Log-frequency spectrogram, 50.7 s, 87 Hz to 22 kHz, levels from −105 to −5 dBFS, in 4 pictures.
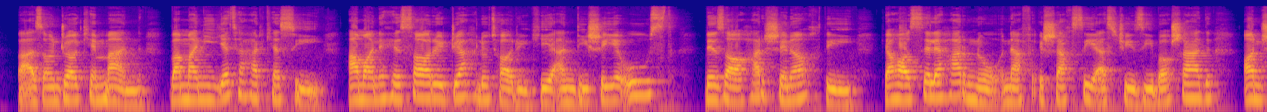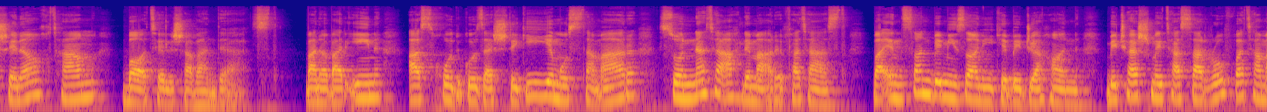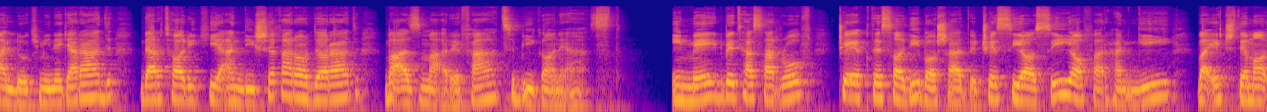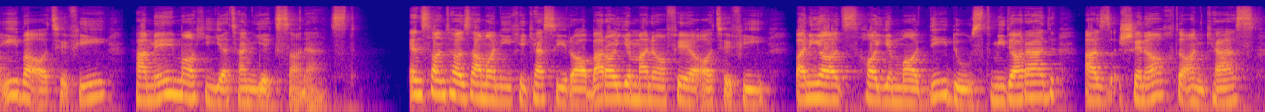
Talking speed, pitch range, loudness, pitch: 120 wpm, 140-185 Hz, -25 LUFS, 165 Hz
